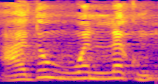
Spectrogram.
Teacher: اللام هنا من حروف الإدغام، هنا ما غنش · Term: إدغام كامل بدون غنة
